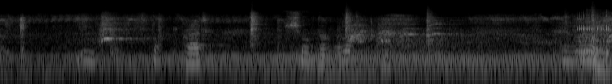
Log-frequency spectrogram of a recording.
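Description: Steel trowel tapping and scraping on brick and mortar as a course is checked with a spirit level, over a steady low machine hum, with a few short bird calls.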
